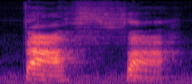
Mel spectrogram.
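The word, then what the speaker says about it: taza: fala xícara em espanhol xícara em espanhol se fala taça né se escreve com aceita com z né mas a pronúncia é semelhante com o nosso taça aqui do português então na taça de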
